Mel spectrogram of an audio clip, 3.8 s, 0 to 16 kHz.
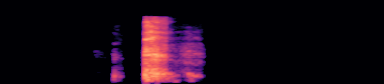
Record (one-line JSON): {"cough_length": "3.8 s", "cough_amplitude": 28618, "cough_signal_mean_std_ratio": 0.19, "survey_phase": "beta (2021-08-13 to 2022-03-07)", "age": "45-64", "gender": "Male", "wearing_mask": "No", "symptom_cough_any": true, "symptom_runny_or_blocked_nose": true, "symptom_shortness_of_breath": true, "symptom_sore_throat": true, "symptom_fatigue": true, "symptom_fever_high_temperature": true, "symptom_headache": true, "symptom_other": true, "symptom_onset": "2 days", "smoker_status": "Never smoked", "respiratory_condition_asthma": false, "respiratory_condition_other": false, "recruitment_source": "Test and Trace", "submission_delay": "1 day", "covid_test_result": "Positive", "covid_test_method": "RT-qPCR", "covid_ct_value": 21.6, "covid_ct_gene": "N gene", "covid_ct_mean": 22.2, "covid_viral_load": "51000 copies/ml", "covid_viral_load_category": "Low viral load (10K-1M copies/ml)"}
